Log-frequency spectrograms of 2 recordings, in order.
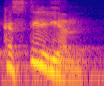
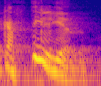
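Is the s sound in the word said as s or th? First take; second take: s; th. First: The word is said with a clear s sound. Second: The word is said with a lisped th sound. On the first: "He couldn't say Castilian" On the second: "He would say Castilian. Everything was th-th-th"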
